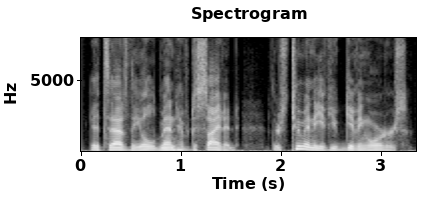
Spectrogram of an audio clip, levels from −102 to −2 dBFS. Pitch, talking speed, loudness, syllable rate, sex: 115 Hz, 235 wpm, -17 LUFS, 7.3 syllables/s, male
